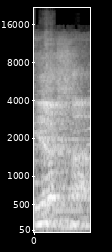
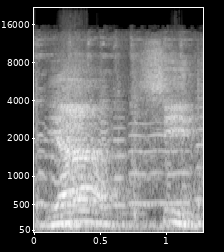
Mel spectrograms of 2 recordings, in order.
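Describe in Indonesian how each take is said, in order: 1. Huruf-hurufnya dibaca menyambung sebagai suku kata pendek. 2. Setiap huruf dibaca dengan nama lengkapnya. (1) "nggak boleh ya sa" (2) "dibaca sin sebagaimana aslinya"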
